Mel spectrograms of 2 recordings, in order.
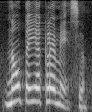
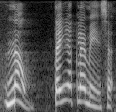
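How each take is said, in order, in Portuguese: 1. É dito sem pausa depois de não. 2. Há uma pausa logo depois de não.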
